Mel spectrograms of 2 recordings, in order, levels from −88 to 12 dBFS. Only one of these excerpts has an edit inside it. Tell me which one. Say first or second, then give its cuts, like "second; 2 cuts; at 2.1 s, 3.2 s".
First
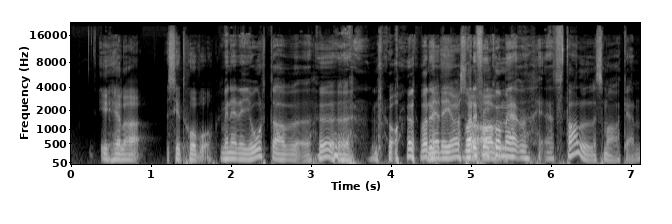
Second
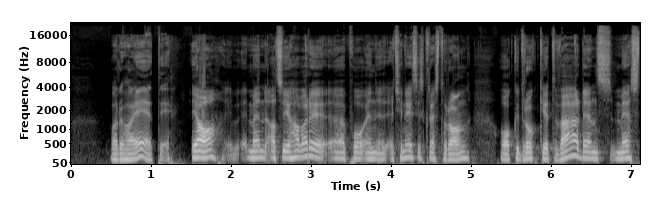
first; 1 cut; at 3.0 s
